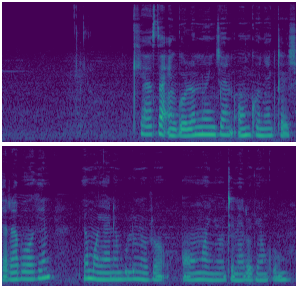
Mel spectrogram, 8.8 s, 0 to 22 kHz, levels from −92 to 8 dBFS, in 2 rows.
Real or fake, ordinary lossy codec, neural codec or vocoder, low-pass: real; none; none; none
